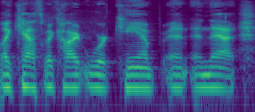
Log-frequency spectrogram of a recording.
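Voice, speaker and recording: A man's voice at medium pitch comes through over a quiet background. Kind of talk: radio interview. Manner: halting.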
